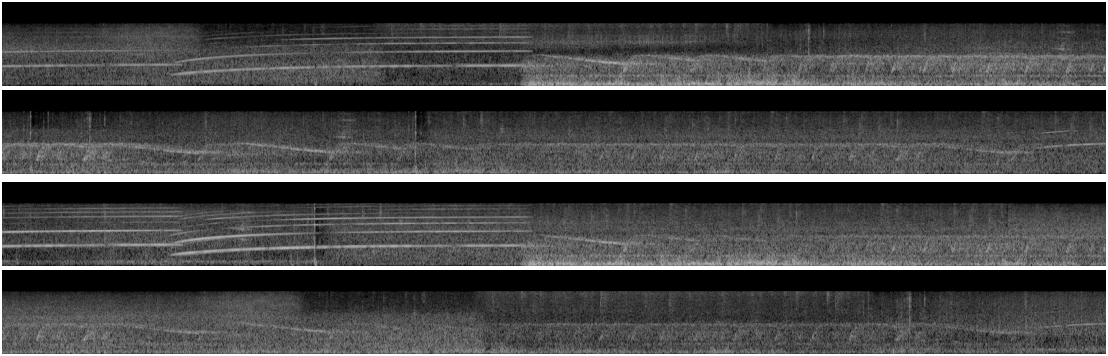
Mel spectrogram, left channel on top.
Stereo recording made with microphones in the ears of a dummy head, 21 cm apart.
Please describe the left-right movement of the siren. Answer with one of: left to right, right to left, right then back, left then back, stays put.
right to left.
